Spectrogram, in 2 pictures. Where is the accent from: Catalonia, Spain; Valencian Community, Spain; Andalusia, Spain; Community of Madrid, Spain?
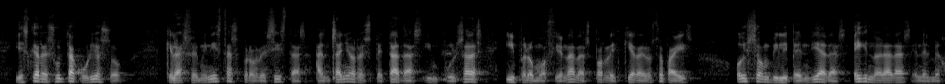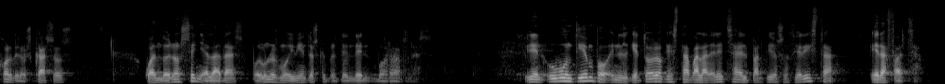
Community of Madrid, Spain; Como madrileño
